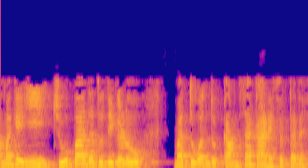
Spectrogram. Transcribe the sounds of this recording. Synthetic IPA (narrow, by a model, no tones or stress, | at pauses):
ɐmɐɡe̞iːd͡ʒuːpaːd̪ɐt̪ud̪iɡɐɭu | mɐt̪ːuo̞nd̪ukɐmsɐkaːɳisut̪ːɐd̪e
